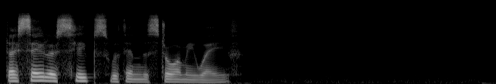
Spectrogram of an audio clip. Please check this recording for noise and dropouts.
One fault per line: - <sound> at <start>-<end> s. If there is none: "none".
none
